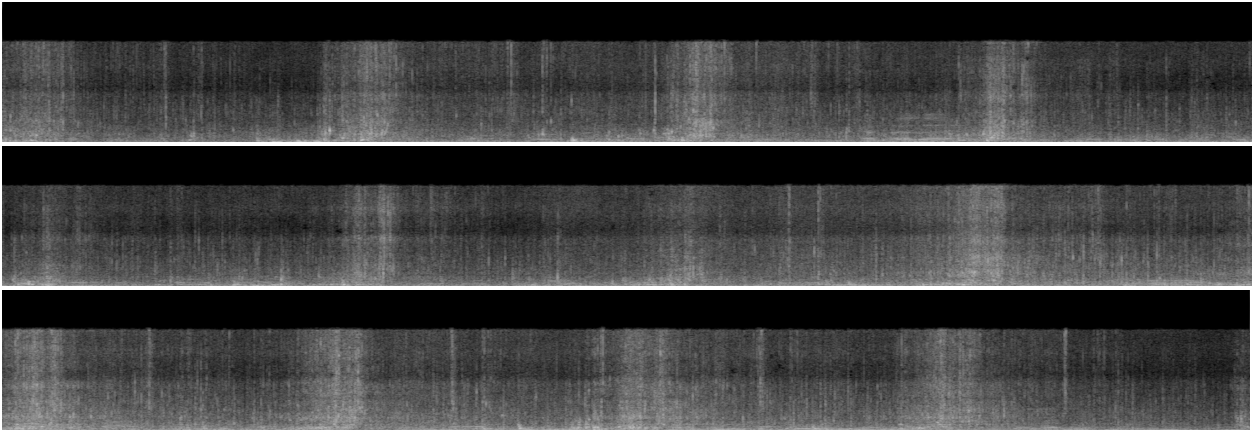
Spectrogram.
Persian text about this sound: ولی برای رسیدن بهشون باید سوار شیکارا بشید شیکارا یه قایقای پاروییه که روی سطح دریاچه حرکت میکنه و آدما رو جابجا جا میکنه یه قایقای خیلی باریک که تعداد کمی آدمم توش جا میشن البته مدلای مختلف داره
